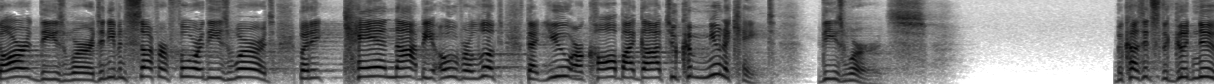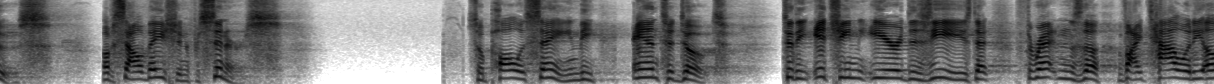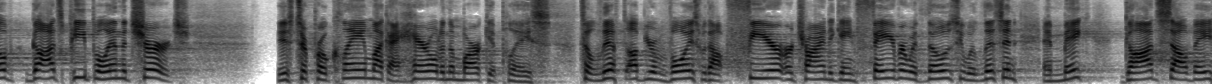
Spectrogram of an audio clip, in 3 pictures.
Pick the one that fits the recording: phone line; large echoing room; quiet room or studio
large echoing room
